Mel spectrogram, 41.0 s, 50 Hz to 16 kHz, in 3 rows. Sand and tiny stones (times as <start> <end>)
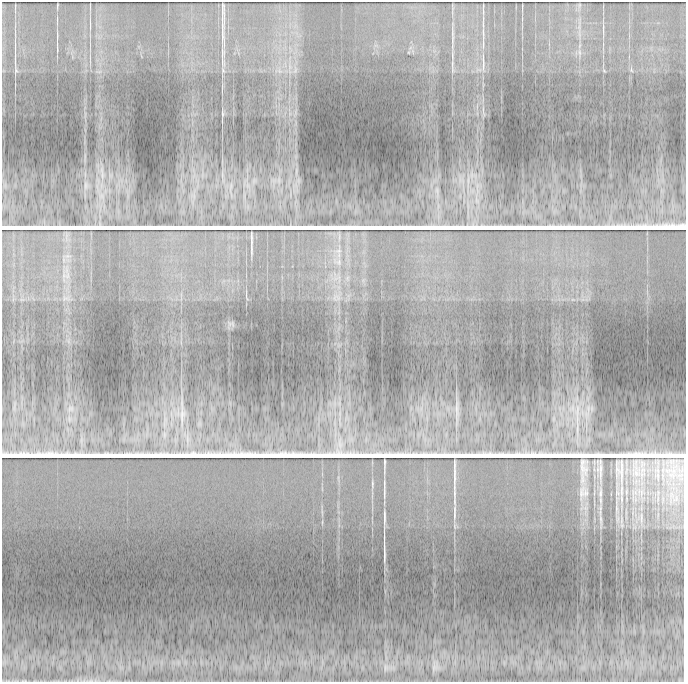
32.0 41.0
